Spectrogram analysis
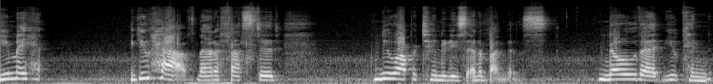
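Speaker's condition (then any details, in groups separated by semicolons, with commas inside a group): No condition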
